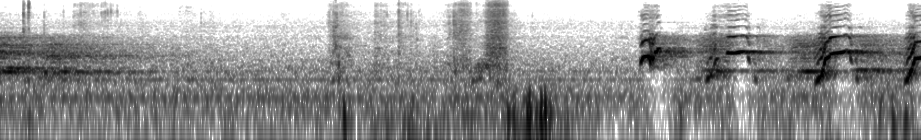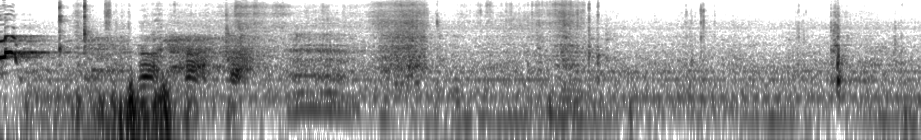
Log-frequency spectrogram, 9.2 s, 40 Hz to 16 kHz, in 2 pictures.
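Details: A dog named Hercules, undergoing K9 training, lets out a quick run of four or five harsh barks in the middle, framed by quieter knocks, movement and low murmuring.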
